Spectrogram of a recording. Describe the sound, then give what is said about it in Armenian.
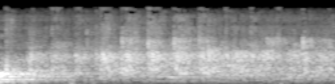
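Audience applause at a live stage event, a dense, steady wash of many hands clapping that continues evenly without pause. “Ես ուզում եմ ծափերը չդադարեն։ Ես ուզում եմ ծափարեք ամենակարևոր մարդկանց այստեղ իմ գոհեկաներից։”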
